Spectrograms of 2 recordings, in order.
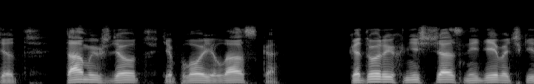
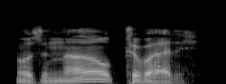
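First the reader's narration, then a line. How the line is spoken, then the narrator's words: Hissed. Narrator (Russian): прошипела девушка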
